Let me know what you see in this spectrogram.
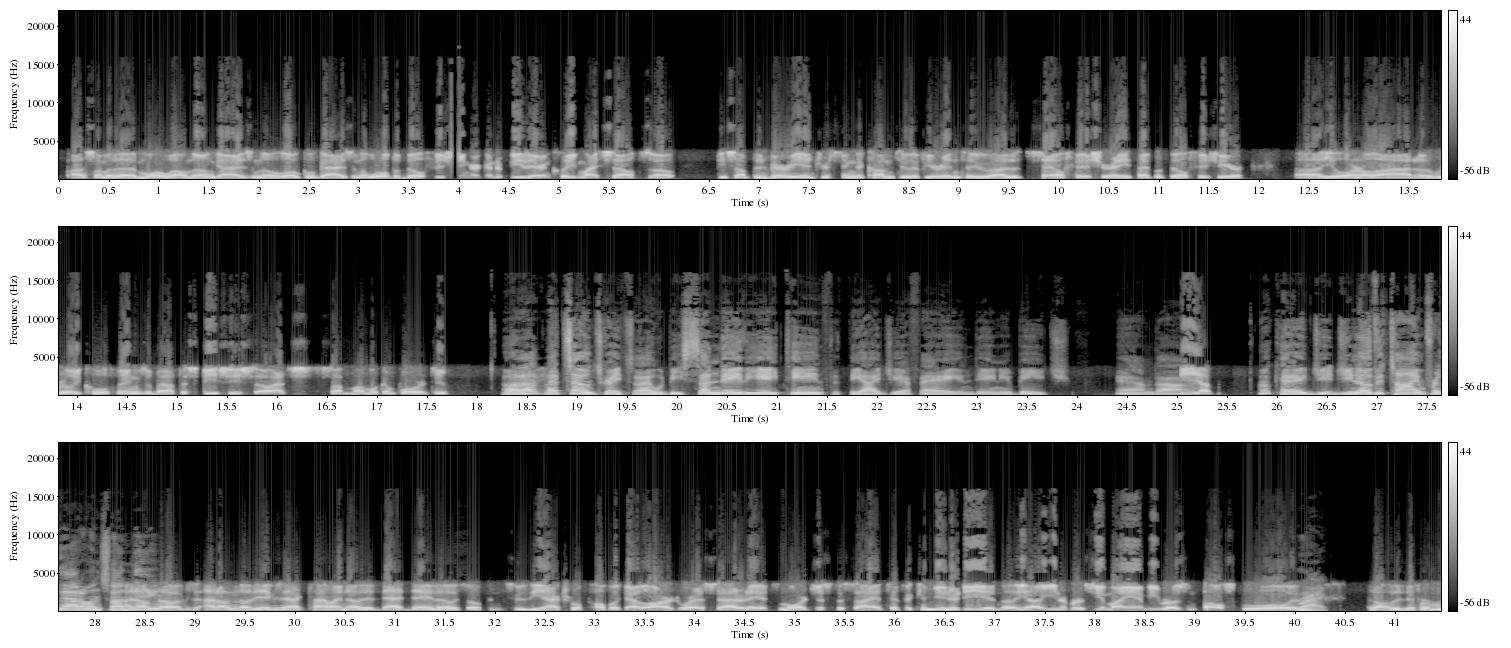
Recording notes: we get a surprise call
